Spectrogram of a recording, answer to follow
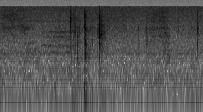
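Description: Faint clicks from a computer keyboard, two close together about a second in, over low room hiss.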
